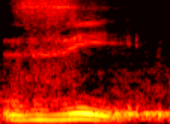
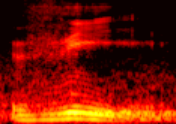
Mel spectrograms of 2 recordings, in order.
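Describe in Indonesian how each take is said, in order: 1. Konsonan ini bunyi z yang bergetar. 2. Konsonan ini dh yang lembut, lidah di gigi. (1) "tu zai" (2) "Za ni hujung lidah kita sentuh hujung gigi hadapan"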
